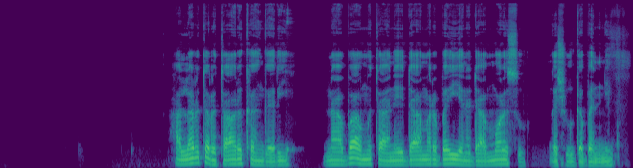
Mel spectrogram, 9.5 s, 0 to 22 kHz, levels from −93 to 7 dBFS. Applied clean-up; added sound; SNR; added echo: neural mask model Resemble Enhance denoiser.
